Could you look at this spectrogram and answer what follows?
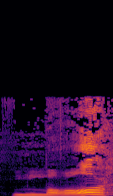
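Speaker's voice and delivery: loud, incredulous question swooping upward; astonished. Acted. Mister Bumble answering the orphan's audacious request, astonished. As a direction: exclaim it in stern, outraged disbelief. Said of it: "he's just totally astonished".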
